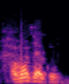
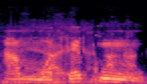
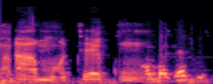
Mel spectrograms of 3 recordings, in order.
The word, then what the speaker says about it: Amotekun: Omoteku. Huh? Who is saying Omoteku? Amotekun. Isaac Ojo is pronounced Amotekun.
